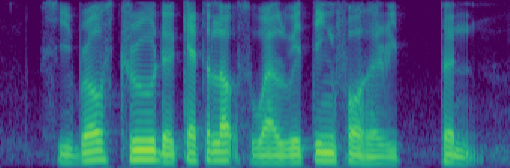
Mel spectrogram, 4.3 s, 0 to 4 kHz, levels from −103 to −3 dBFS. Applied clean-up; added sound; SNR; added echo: none; none; none; none.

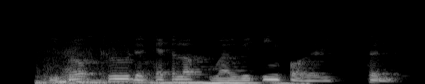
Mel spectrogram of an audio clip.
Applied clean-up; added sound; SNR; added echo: classical method WPE with log-MMSE.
